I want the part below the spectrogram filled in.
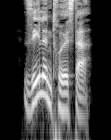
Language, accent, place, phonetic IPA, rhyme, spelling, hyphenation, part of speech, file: German, Germany, Berlin, [ˈzeːlənˌtʁøːstɐ], -øːstɐ, Seelentröster, See‧len‧trös‧ter, noun, De-Seelentröster.ogg
- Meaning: 1. comforter (a person who provides mental or emotional support to another) 2. stiffener, pick-me-up, bracer (as schnapps) 3. security blanket, woobie (including teddy bears, etc.) 4. soulmate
